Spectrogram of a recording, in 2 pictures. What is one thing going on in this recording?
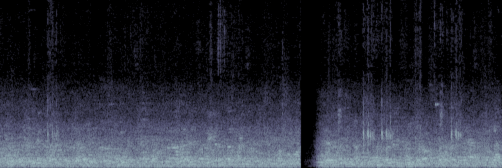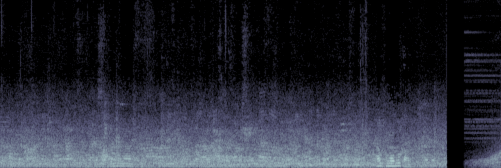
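A crowd murmurs and chatters in a room.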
